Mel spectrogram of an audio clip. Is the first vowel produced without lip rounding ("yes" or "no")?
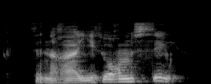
yes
